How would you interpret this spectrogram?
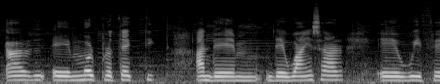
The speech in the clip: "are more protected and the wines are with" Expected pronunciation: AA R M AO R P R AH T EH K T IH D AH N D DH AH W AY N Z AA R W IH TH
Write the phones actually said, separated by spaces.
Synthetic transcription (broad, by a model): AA R M AO R P R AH T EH K T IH AH N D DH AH W AY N S AA R W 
